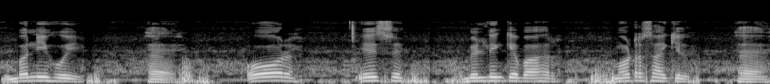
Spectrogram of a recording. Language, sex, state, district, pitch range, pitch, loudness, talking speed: Hindi, male, Rajasthan, Bikaner, 110-160 Hz, 145 Hz, -15 LUFS, 80 wpm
